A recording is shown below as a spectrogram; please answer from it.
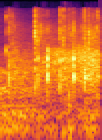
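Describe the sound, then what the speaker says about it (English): Brief burst of audience applause at a climate and energy forum talk session, a dense patter of many hands clapping at moderate distance and filling the whole moment. "How about a round of applause for Lara?"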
